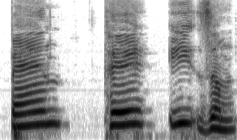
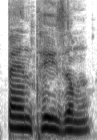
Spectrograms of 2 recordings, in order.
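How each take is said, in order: First: पैंथेइज़म stretched out slowly, rising at the end; slow syllable-by-syllable. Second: Said in the usual way. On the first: Shown as a demonstration. Teacher spells out the new word slowly for students. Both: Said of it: "तो meaning क्या बनी".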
